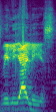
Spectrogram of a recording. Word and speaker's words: Billie Eilish: Ahora sí lo he dicho bien. Es Billie Eilish.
